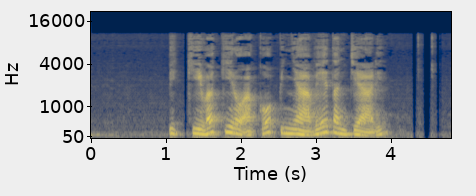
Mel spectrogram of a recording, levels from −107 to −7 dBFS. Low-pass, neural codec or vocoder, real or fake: 10.8 kHz; vocoder, 48 kHz, 128 mel bands, Vocos; fake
